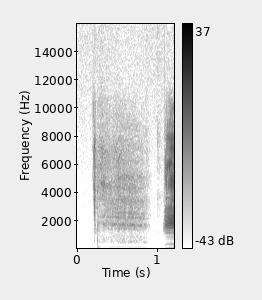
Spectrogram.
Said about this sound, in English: I don't even know what the quack means. That's the point of the quack means.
